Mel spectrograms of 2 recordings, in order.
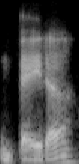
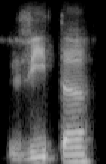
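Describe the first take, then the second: First: It is said in a non-Byzantine way. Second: It is said in the Byzantine way.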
